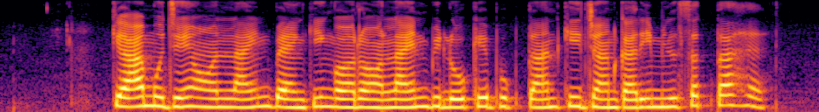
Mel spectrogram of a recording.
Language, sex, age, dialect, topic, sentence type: Hindi, female, 18-24, Garhwali, banking, question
